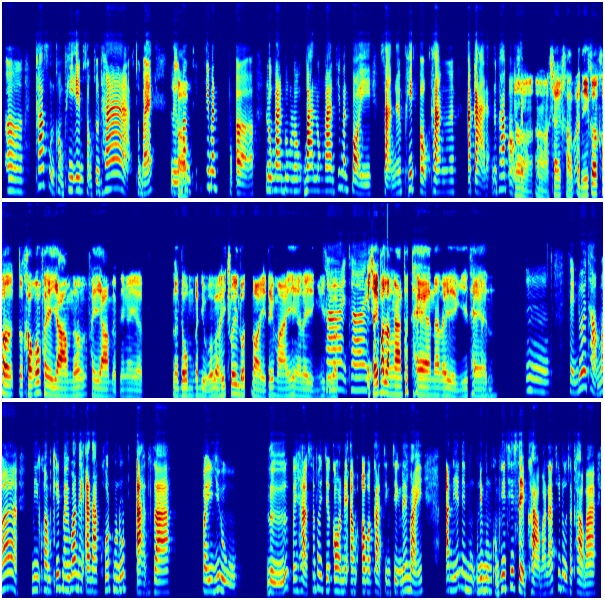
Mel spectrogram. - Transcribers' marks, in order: tapping
- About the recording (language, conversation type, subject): Thai, unstructured, คุณคิดว่าการสำรวจอวกาศมีประโยชน์ต่อเราอย่างไร?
